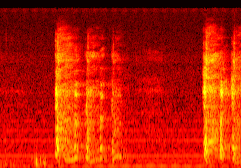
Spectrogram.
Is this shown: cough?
yes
